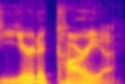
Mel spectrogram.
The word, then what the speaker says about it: urticaria: I've since learned that it's urticaria. I pronounced that correctly.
